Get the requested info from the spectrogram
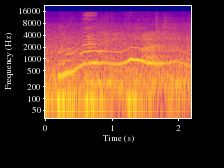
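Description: A toddler's long, high-pitched vocal sound, one drawn-out call that climbs in pitch, holds, and sinks again near the end.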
